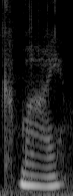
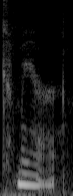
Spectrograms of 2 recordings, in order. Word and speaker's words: Khmer: up in translation so khmer is really pronounced kamai i want to make a note of that that's how you say it in the my language but in english we say khmer and that's just because that's how um it is in the english language kind of like the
